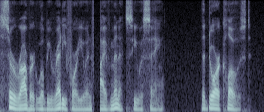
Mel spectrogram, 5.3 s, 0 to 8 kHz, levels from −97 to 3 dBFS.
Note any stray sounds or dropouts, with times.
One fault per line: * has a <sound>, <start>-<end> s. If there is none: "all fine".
* has a dropout, 1.9-2.0 s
